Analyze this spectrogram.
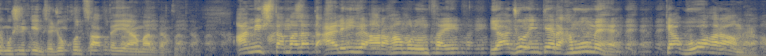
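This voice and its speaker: A male teacher giving a Quran lesson, reciting Arabic verses and explaining each one in plain terms, often checking that listeners follow. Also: high voice. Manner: recites Arabic verses, then explains them in Urdu with frequent checks like "theek hai".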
